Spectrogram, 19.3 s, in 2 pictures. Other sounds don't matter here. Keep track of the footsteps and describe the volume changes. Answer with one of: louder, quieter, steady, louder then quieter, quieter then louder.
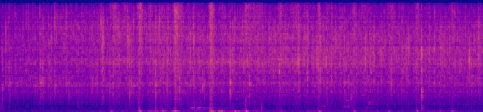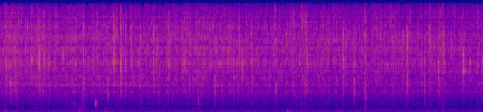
quieter.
